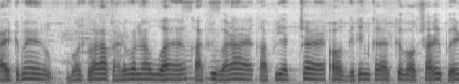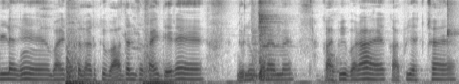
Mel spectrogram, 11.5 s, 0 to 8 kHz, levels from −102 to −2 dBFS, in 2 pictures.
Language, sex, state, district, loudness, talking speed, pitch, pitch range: Hindi, male, Maharashtra, Pune, -32 LUFS, 210 wpm, 180 Hz, 170-185 Hz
